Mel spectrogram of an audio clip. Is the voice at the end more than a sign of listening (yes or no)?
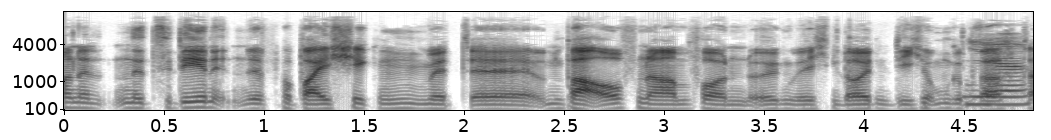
no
